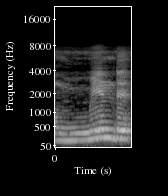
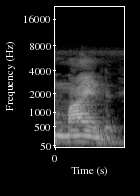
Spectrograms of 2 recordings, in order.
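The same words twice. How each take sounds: First: मिंड said with a short इ, the wrong way; teacher showing the wrong reading. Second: माइंड said with a full आई diphthong; teacher giving the correct reading; right reading. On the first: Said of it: "कभी मत पढ़ना". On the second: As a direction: say माइंड with a long आई. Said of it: "इसको पढ़ना है माइंड". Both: Shown as a demonstration.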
